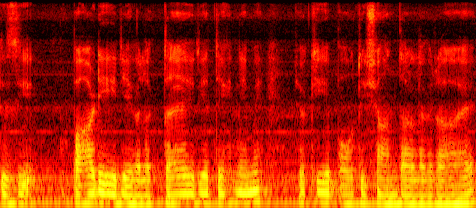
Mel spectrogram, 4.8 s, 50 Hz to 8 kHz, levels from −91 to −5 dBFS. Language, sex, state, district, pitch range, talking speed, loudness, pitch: Hindi, male, Bihar, Kishanganj, 95-105 Hz, 215 wpm, -30 LUFS, 95 Hz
